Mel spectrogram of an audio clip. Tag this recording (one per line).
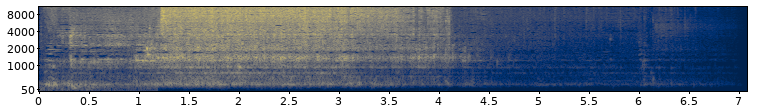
toilet
glug
gurgle
flush
wet
water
